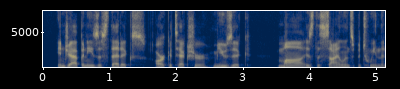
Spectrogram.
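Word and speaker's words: 間: In Japan, there is a concept called ma, pronounced ma.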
